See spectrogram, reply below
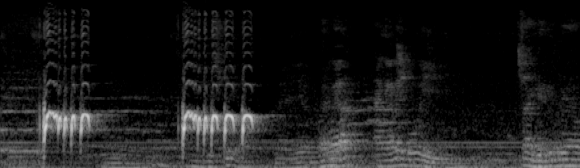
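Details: Local zebra dove singing, a song said to prompt other birds to join in. Two quick phrases of pulsed, rolling coos, each with four or five clipped beats, followed by softer wavering low sounds in the background.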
